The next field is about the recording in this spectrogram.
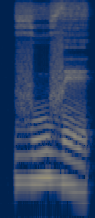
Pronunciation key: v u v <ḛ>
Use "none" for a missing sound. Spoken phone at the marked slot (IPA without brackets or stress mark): e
